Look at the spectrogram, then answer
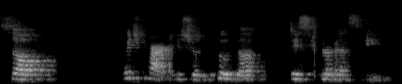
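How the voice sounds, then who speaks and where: A woman with a Chinese accent speaks at a very slow pace in a bright, sharp tone, her intonation fairly even. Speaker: university lecturer. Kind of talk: lecture. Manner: halting.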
